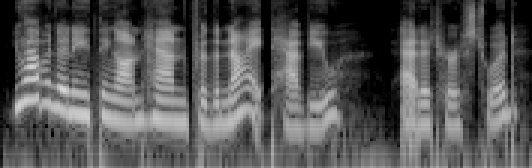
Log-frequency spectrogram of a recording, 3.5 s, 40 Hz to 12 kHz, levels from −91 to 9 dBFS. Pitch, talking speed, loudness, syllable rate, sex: 225 Hz, 205 wpm, -21 LUFS, 5.8 syllables/s, female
